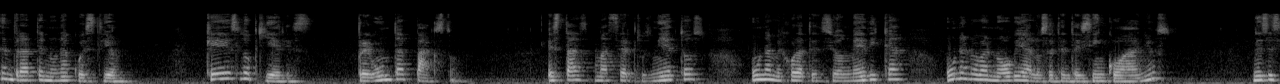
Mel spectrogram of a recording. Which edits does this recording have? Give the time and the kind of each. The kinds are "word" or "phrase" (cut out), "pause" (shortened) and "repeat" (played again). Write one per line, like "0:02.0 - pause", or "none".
0:02.6 - word
0:06.0 - word
0:06.4 - word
